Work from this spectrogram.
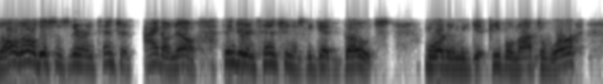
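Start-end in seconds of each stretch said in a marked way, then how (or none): none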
